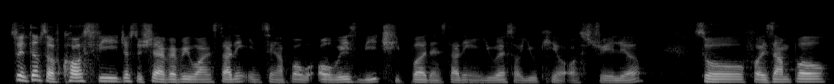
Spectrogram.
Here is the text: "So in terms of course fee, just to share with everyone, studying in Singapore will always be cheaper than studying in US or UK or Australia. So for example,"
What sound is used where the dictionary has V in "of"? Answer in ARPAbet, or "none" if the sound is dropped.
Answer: F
